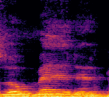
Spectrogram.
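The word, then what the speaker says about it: לומדת: Lomedet. Lomedet. No, you're saying lomedet. Lomedet, say lomedet. Lomedet. Again, you're hitting the last syllable. Okay. The second to last syllable.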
